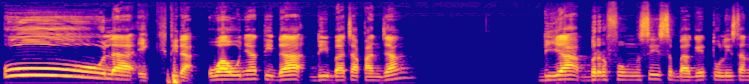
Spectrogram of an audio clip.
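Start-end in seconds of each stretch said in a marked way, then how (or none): 0.1-1.7 "ulaik" with the waw drawn out long on a high falling tone; mispronounced long mad; wrong long reading. Shown as a demonstration. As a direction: stretch the middle vowel as a mistake. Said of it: "Maka jangan dibaca".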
